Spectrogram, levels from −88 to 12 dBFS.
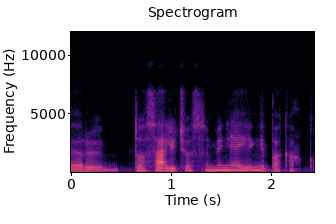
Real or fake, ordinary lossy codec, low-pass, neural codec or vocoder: fake; Opus, 24 kbps; 7.2 kHz; codec, 16 kHz, 0.8 kbps, ZipCodec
